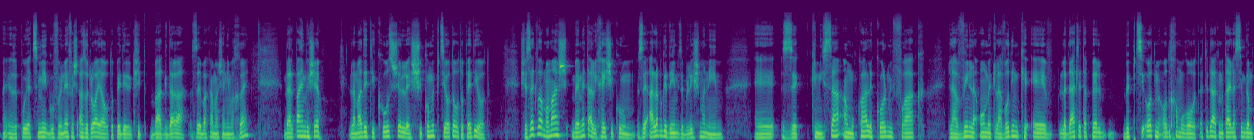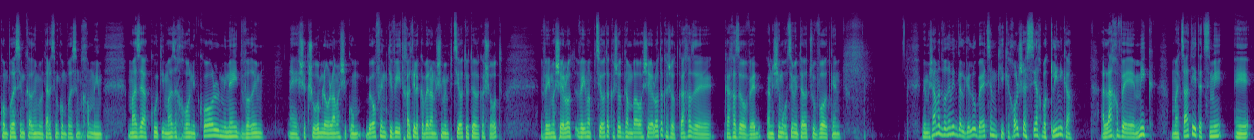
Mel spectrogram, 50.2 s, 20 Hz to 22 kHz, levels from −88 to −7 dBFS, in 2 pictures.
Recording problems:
none

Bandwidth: 15 kHz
